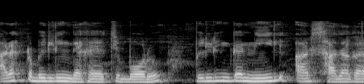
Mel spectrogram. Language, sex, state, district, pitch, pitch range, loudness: Bengali, male, West Bengal, Jhargram, 145 Hz, 130-160 Hz, -16 LUFS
